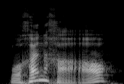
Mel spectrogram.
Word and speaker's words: 我很好: If we speak quickly, the first syllable will be on the rising tone, the middle syllable on the high tone, and the last syllable on the low tone. 我很好.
